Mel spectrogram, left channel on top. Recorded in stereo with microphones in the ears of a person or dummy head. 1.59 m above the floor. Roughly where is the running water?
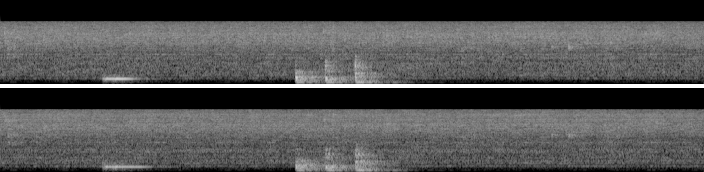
Centre.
